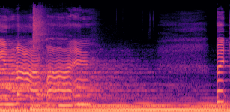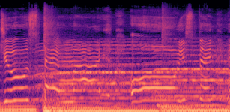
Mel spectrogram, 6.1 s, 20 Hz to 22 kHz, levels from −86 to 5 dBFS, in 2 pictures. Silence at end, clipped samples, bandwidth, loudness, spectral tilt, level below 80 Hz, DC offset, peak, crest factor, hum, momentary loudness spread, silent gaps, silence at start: 0 s; under 0.1%; 17 kHz; -13 LUFS; -5.5 dB/octave; -16 dBFS; under 0.1%; 0 dBFS; 12 dB; none; 4 LU; none; 0 s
